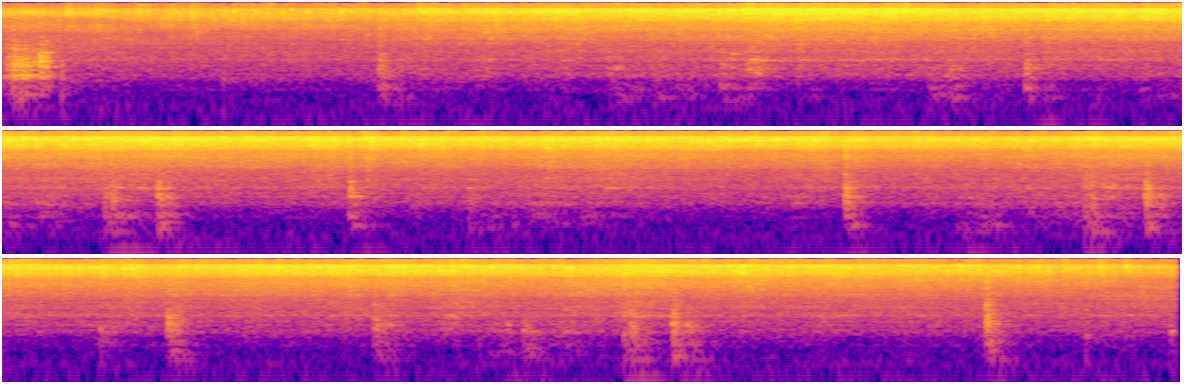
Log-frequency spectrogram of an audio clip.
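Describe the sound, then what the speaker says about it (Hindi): Spices stirred into softened tomatoes frying in a pan for chicken masala: a constant soft sizzle with repeated scraping clicks of a spoon against the pan, close and fairly quiet. "अब हम इसमें ये जो गरम मसाला, कुटी हुई सुरख मिर्च, जीरा और नमक लिया था वो मिक्स कर देंगे।"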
